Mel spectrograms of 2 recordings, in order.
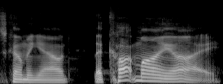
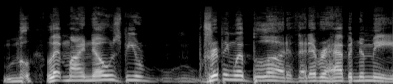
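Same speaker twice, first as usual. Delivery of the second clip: higher put-on villain voice; hammed-up creature villain, pitched up; Danny DeVito's Penguin; 4 semitones higher than usual. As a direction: imitate a creepy penguin-like movie villain. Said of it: "the Danny DeVito version of the Penguin".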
